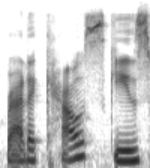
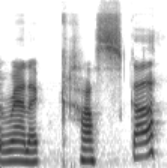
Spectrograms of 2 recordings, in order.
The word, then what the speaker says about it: Ratajkowski: oh, yeah, we did find out that you can say her name both ways, and then the Ratajkowska is the Polish way, but she still says it.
